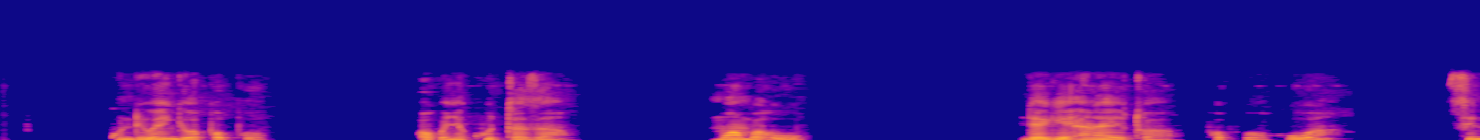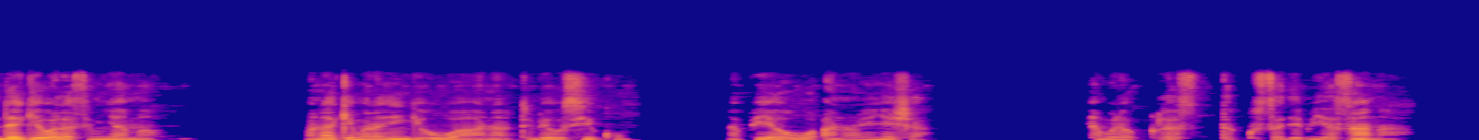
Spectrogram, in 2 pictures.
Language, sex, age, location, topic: Swahili, male, 36-49, Mombasa, government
